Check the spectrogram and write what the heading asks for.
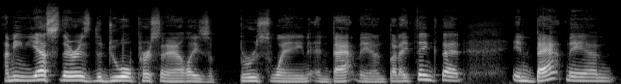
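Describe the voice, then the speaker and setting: Man, fairly high-pitched voice, casual reviewer, conversational recap, informal storytelling. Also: normal speed.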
